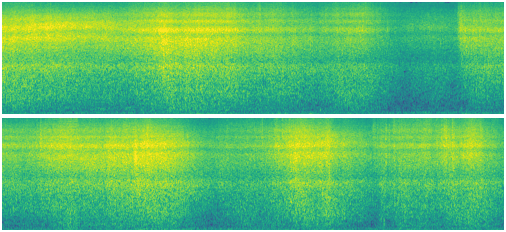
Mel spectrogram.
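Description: Waves breaking on a shingle beach, the surf swelling and easing every few seconds.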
